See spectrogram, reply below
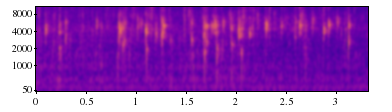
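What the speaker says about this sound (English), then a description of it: "And now you can see they're cooking" Egg rolls deep fry in hot grease, a dense crackling sizzle of popping bubbles, close and continuous.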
